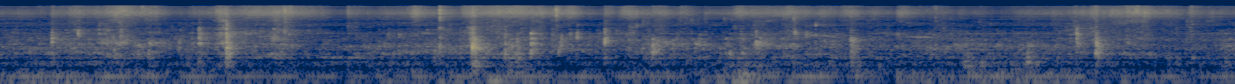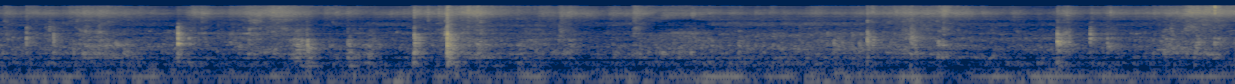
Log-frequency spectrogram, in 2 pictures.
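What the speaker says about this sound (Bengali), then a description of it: "মাংস দিয়ে ভালো করে নেড়ে চেড়ে নিব।" Chicken meat stirred in a pot while cooking a rooster bhuna, quiet intermittent scraping and clinking of a spoon against metal, faint and irregular over a low room hum, no speech.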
